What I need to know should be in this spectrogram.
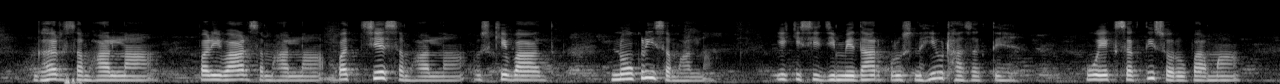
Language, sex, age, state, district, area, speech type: Hindi, female, 45-60, Bihar, Madhepura, rural, spontaneous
